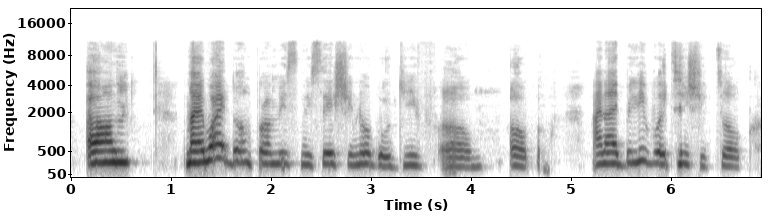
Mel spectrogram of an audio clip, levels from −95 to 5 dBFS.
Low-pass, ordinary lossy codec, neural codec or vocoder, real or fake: 10.8 kHz; none; codec, 24 kHz, 1.5 kbps, HILCodec; fake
